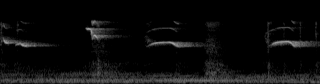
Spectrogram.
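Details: Greater green leafbird song: clear whistled notes sliding down from high pitch, several short phrases separated by pauses, with a faint low hum beneath.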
